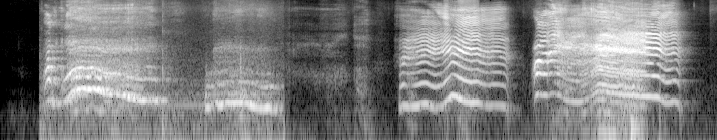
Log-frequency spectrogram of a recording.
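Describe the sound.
A child imitates a velociraptor with a series of loud, shrill, wavering screeches, four bursts in all, the later ones longer and harsher, with a brief quiet gap in the middle.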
